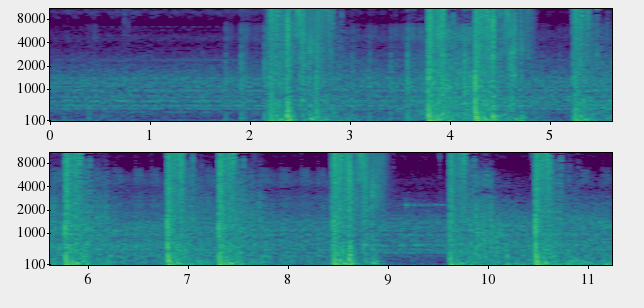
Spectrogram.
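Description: Gunfire in the video game Fortnite: repeated loud bursts of shots in irregular clusters, some single cracks and short volleys, over a steady game background with no talking.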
